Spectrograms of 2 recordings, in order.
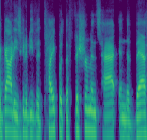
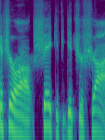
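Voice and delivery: imitated mocking, taunting delivery. Retelling how a man on screen says his line, mocking someone's taunt. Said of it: "the way he does it is like so mockingly".

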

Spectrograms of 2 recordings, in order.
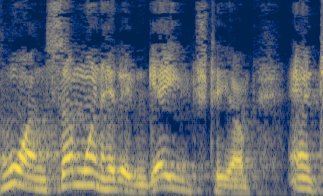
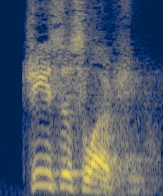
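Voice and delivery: mild, called-out street preacher voice; 3 semitones higher than usual. Retelling how a man on the street calls out: imitating someone yelling. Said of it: "He will yell out".

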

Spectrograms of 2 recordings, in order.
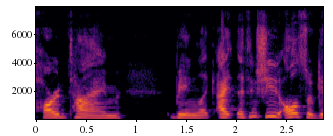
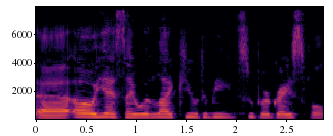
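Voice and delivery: put-on old-world vampire nobleman voice; 5 dB quieter than usual. Imitating a chain-smoking film director giving a note, in a Count Dracula voice. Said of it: "That was Count Dracula in the studio".

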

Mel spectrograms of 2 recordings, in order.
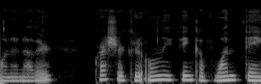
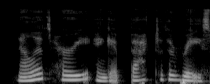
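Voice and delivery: ordinary delivery

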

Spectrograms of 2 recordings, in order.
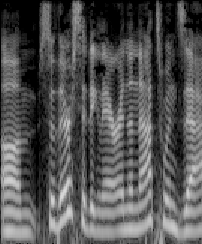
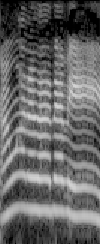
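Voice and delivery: put-on bratty whining, very high and loud; 11 semitones higher, 5 dB louder than usual. Retelling how a girl throws a tantrum: imitating a tantrum. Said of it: "She throws a tantrum".

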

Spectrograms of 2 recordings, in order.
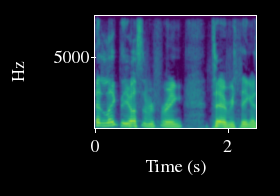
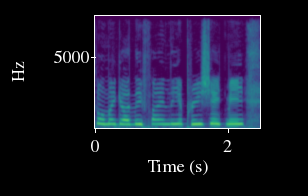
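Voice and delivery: very high, tearful, weeping voice; 13 semitones higher, 7 dB quieter than usual. Retelling how she read reviews of her performance, imitating someone crying. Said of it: "and she was crying, being like".

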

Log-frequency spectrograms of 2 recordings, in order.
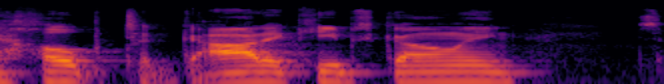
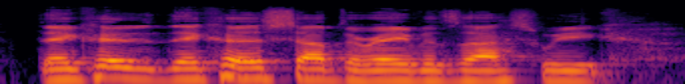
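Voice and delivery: talking through a yawn; 3 semitones higher, 4 dB louder than usual. Talking fantasy football, caught yawning mid-sentence: yawning. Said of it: "I'm sorry, I'm yawning".

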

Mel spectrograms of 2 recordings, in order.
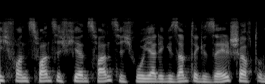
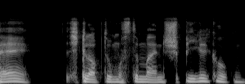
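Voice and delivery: faintly suggestive, slightly lascivious come-on tone; 3 semitones lower than usual. Speaker quotes a woman's remark to a man, retelling a slightly lascivious tone. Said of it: "also immer mal so einem leicht lassiven Unterton".

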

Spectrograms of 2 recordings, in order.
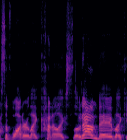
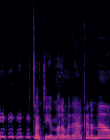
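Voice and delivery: clumsy, bad Jersey Italian accent, pitched up; 7 semitones higher than usual. Trying the line again in a bad Italian Jersey accent. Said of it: "okay, see?".

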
